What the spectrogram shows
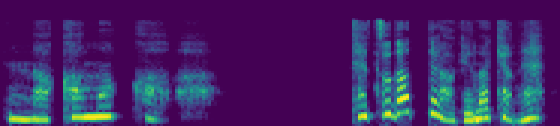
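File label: BUILD OVER, Japanese, Voice; LWMMGMod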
